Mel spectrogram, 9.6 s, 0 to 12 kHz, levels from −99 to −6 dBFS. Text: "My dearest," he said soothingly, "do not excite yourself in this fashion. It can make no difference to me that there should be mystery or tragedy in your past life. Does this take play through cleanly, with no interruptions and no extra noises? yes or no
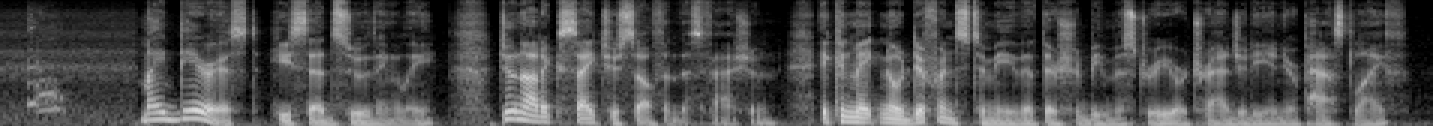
no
